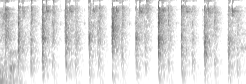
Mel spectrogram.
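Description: Tarot deck being shuffled by hand: a fast run of light card clicks, several a second.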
